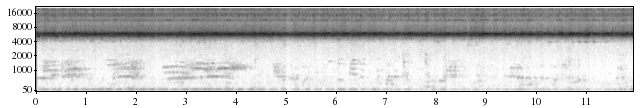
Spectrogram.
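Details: Crickets kept in a farm breeding facility keep up a constant, piercing high trill as a massed chorus, with light scattered clicks early on and a dull low hum underneath.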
